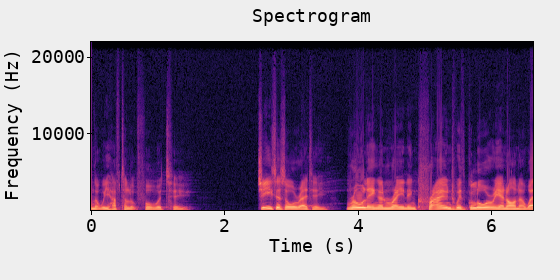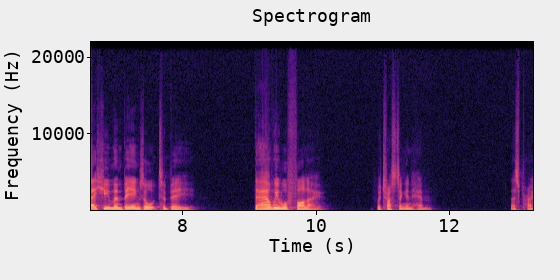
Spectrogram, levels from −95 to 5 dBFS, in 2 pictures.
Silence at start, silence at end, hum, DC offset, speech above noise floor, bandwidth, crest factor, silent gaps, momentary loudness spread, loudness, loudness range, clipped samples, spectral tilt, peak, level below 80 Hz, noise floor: 0 s; 0 s; none; under 0.1%; 52 dB; 13 kHz; 16 dB; none; 16 LU; -14 LUFS; 6 LU; under 0.1%; -7 dB/octave; 0 dBFS; -68 dBFS; -66 dBFS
